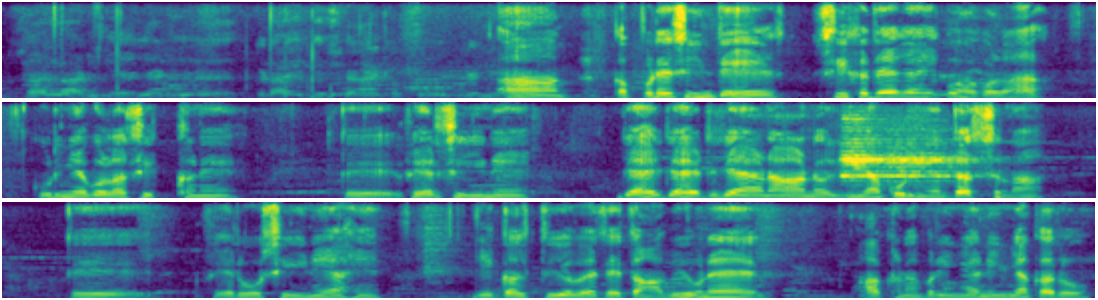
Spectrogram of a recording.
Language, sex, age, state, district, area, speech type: Dogri, female, 60+, Jammu and Kashmir, Samba, urban, spontaneous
